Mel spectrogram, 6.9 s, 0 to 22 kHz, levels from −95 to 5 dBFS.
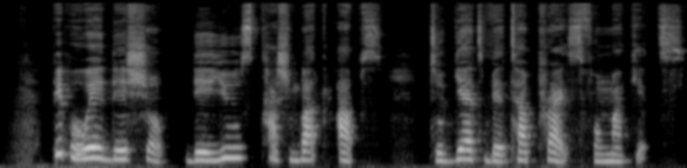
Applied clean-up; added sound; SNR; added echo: neural mask model Resemble Enhance denoiser.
